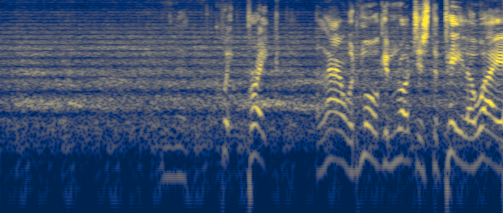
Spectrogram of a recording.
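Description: There is noticeable background noise behind a man speaking with a British accent. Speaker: football commentator. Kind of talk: live football commentary over match highlights. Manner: animated; fluent.

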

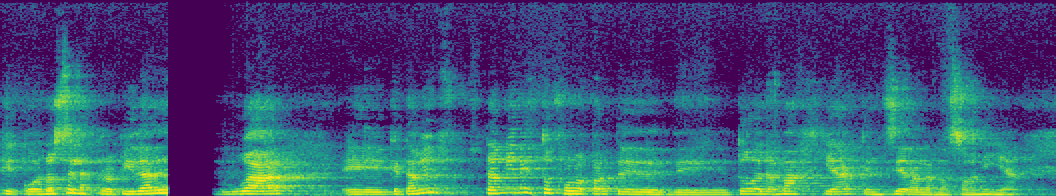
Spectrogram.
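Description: In a Cordoba accent, a woman with a medium pitch and ordinary pitch variation talks at a moderate pace amid audible room echo. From Argentina, Córdoba; Argentina. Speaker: journalist and researcher; journalist. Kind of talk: conference talk. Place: stage.

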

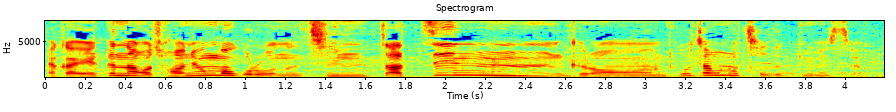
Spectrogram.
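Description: A woman speaks at a fairly quick pace while noticeable background noise carries on behind her. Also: dry sound with no echo. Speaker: travel vlogger. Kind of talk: casual vlog chat. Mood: cheerful, laughing. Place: street. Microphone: phone near.

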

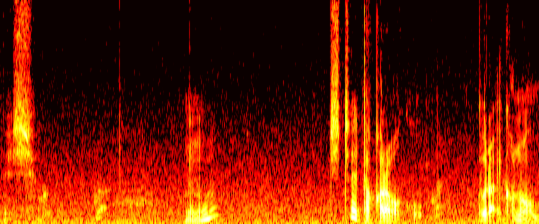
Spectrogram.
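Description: Whispering at a moderate pace, a man leaves long, frequent pauses while noticeable background noise runs underneath. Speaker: gamer doing let's play commentary. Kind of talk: casual game commentary.

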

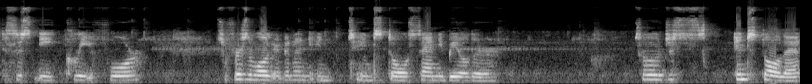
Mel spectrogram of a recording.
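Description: Fairly slow speech with a non-native accent amid noticeable background noise. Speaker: gaming tutorial maker. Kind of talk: casual screen-recorded tutorial.

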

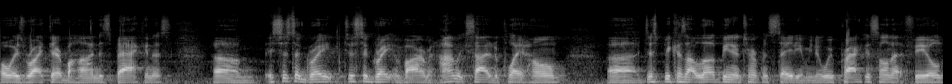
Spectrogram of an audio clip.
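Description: This is a man's voice. He talks fairly quickly with fairly even intonation. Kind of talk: interview answer. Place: meeting room.

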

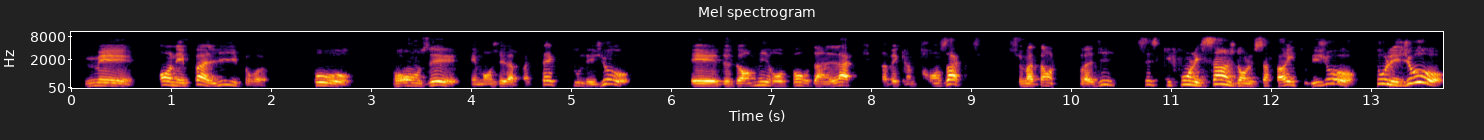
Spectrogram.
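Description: Over a quiet background, a man speaks at a very slow pace, his pitch swinging very widely and his loudness shifting in big swings. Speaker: religious teacher. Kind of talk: sermon. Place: home room. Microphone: video call.

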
